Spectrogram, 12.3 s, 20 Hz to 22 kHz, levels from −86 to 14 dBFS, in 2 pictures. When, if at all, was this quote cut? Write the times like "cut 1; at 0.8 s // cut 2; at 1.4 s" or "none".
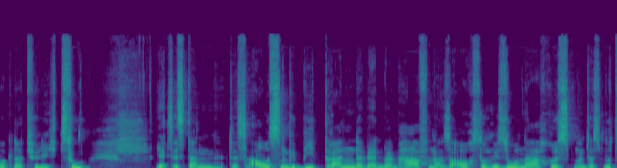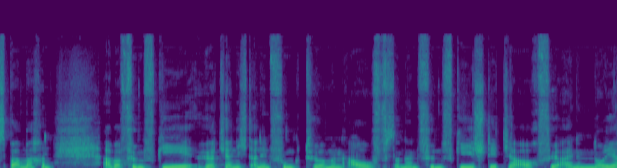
cut 1; at 1.5 s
